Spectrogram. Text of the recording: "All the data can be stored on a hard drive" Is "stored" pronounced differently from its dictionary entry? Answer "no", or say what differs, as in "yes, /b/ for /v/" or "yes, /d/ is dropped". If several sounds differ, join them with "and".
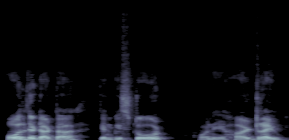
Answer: no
